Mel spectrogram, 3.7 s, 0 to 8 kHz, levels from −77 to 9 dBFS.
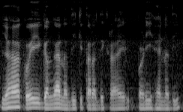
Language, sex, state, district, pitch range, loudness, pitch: Hindi, male, West Bengal, Alipurduar, 100-115 Hz, -20 LUFS, 105 Hz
